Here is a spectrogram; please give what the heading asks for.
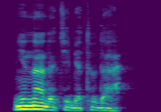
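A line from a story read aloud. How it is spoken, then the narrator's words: Quiet. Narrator (Russian): тихо сказал он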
